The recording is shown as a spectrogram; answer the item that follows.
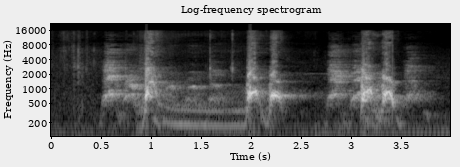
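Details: Pug caged in front of a house, new to the place, reacts to teasing: a drawn-out whining bark followed by two short pairs of sharp barks.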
